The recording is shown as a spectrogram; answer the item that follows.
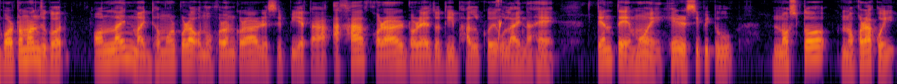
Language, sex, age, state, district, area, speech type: Assamese, male, 18-30, Assam, Lakhimpur, rural, spontaneous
